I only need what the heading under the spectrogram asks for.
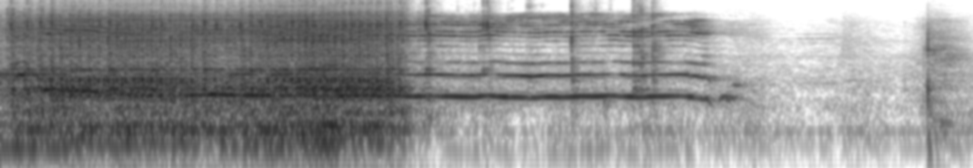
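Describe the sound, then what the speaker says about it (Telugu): A sewing machine stitches folded fabric for a child's night dress, running fast and steady for several seconds, then shifting to a whining tonal hum before stopping, followed by a brief clunk. "ఇలా కొంచెం కట్ చేసుకొని ఫోల్డ్ చేసి కుడుతున్నా"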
